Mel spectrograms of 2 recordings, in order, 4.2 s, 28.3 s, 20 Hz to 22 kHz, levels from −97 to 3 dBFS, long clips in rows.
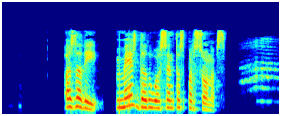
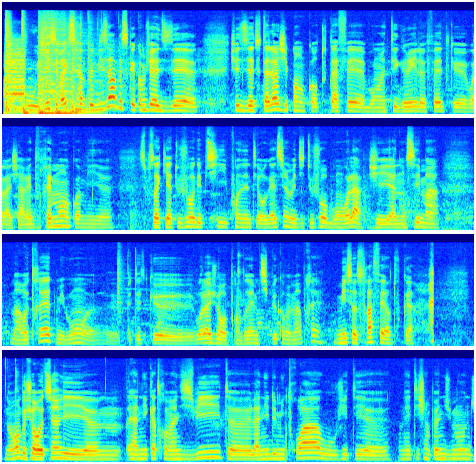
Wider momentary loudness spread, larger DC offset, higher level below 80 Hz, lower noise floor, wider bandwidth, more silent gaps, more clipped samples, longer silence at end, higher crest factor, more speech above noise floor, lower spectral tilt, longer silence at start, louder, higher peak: second, 11 LU vs 15 LU; neither; second, -62 dBFS vs -38 dBFS; second, -42 dBFS vs -50 dBFS; second, 8.2 kHz vs 16 kHz; first, 1.53-1.69 s, 3.37-3.53 s vs none; neither; first, 0.15 s vs 0 s; second, 18 dB vs 24 dB; about the same, 24 dB vs 23 dB; second, -2 dB/octave vs -3.5 dB/octave; first, 0.95 s vs 0 s; first, -18 LUFS vs -26 LUFS; about the same, -2 dBFS vs -4 dBFS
